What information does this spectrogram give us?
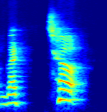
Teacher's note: Okay, we'll say gach. We're giving a dvitva cha sound because ga has an aghat, so we'll give a double cha sound. Gacha, the cha is then joined to a cha, gacha.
